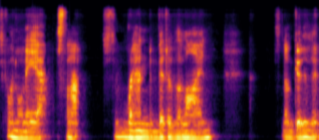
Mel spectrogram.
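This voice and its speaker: A somewhat breathy man with a very deep, low pitch, monotone, flat intonation, big swings in loudness, and a moderate pace. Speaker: poet and teacher. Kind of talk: writing process vlog, thinking aloud. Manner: mumbling, halting.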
